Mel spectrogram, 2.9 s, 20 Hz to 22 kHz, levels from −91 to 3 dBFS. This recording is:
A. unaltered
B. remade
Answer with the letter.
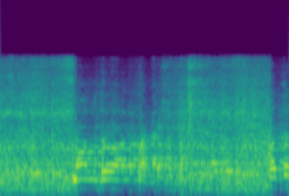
B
